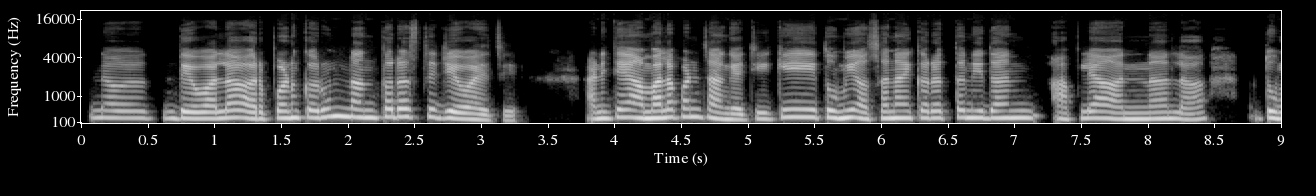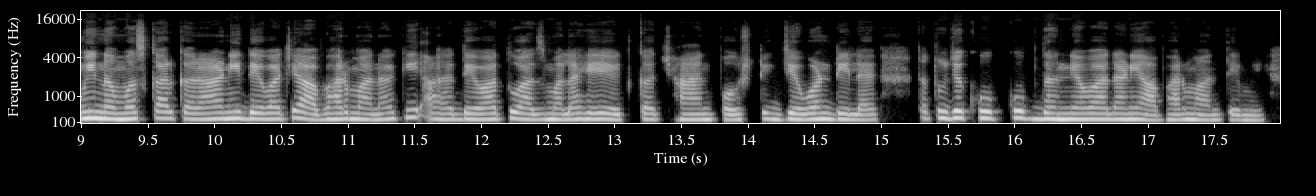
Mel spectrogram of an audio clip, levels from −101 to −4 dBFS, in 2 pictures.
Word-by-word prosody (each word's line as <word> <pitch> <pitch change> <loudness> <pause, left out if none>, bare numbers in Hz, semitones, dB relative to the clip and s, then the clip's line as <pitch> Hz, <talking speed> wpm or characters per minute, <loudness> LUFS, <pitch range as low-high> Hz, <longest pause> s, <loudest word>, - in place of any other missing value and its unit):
न 240 -1 -4 0.3
देवाला 230 +2 +3
अर्पण 240 +3 +2
करून 270 +4 +2
नंतरच 275 +1 +2
ते 275 - -1
जेवायचे. 185 -8 +1 0.5
आणि 225 +1 +1
ते 270 - +1
आम्हालापण 255 +3 +5
सांगायची, 210 -4 0
की 270 0 +2
तुम्ही 250 0 +4
असं 230 0 0
नाही 240 0 +3
करत 240 -1 -1
तर 260 - -1
निदान 245 0 +1 0.3
आपल्या 235 +3 -1
अन्नाला 210 -1 0 0.5
तुम्ही 235 -1 +5
नमस्कार 215 +1 +1
करा 200 -2 -3
आणि 220 +2 +2
देवाचे 205 +3 -2
आभार 200 0 0
माना, 195 +1 -3
की 265 0 -4
अ, 205 - -6 0.2
देवा 195 0 -1
तू 225 - +1
आज 190 -2 -3
मला 195 0 0
हे 205 -2 0
इतकं 190 +1 -7
छान 190 0 -3
पौष्टिक 190 +2 -5
जेवण 205 +1 +1
दिलं 185 -2 -2
आहे. 180 +1 -7 0.3
तर - - -8
तुझे 240 +1 +2
खूप-खूप 235 -2 -1
धन्यवाद 200 -1 +2
आणि 195 0 +1
आभार 185 +2 -5
मानते 175 0 -7
मी. 170 -1 -7
215 Hz, 160 wpm, -24 LUFS, 195-240 Hz, 0.5 s, आम्हालापण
